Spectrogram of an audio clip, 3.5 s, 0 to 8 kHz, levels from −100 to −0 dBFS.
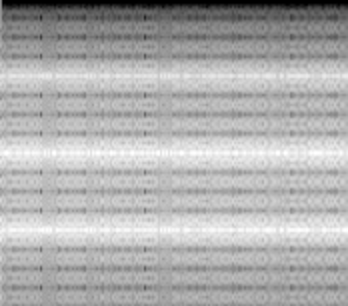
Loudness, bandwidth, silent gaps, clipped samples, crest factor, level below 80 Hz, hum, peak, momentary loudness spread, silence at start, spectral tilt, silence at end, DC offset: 3 LUFS; 8 kHz; none; 50%; 0 dB; -46 dBFS; none; 0 dBFS; 0 LU; 0 s; 3 dB/octave; 0 s; 0.4%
